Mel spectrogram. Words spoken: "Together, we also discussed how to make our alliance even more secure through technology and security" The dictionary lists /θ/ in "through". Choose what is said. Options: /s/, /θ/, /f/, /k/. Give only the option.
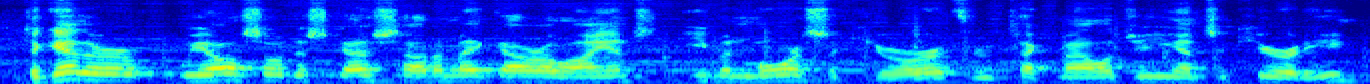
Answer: /θ/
